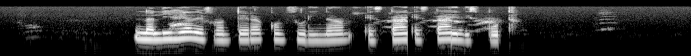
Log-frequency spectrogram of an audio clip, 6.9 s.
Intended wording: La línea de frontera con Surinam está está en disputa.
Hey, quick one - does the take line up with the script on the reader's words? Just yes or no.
yes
